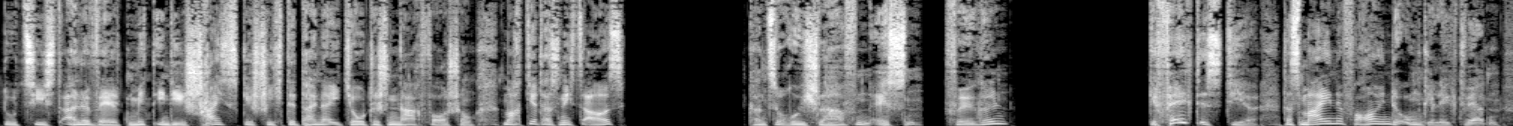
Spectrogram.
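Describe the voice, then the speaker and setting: Husky tired detective, brooding narrator, dry booth. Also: male voice, animated, unhurried, no room sound, heavily acted. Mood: angry. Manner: low, brooding narration, harsh and angry on the phone. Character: weary middle-aged male detective narrator. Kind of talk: radio drama narration and dialogue.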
